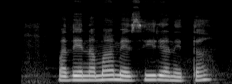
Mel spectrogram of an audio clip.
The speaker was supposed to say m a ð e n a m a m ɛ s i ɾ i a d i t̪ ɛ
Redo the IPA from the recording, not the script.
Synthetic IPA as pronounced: m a ð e n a m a m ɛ s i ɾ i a n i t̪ a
